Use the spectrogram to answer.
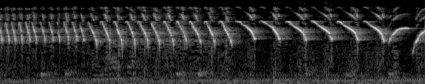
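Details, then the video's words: Canary singing long chirping rolls, a training recording meant to coax other canaries into song: rapid repeated high notes, each sweeping downward, steady for about four seconds and gradually spacing out into clearer, longer slurs. "Masteran Suara Burung Kenari Gacor Panjang Cuit - Cuit Ngerol || Cocok Untuk Memancing Kenari Lain"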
